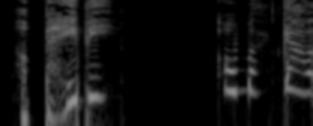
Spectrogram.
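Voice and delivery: very high, swooping, overjoyed, near-tears voice. Retelling a film ending where a man learns of a baby: imitating Matthew McConaughey about to cry. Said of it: "like he's gonna cry".

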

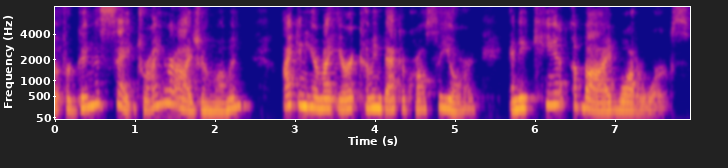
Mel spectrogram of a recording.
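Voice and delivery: ordinary delivery

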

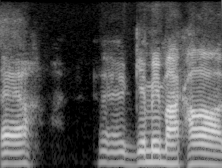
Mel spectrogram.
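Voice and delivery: put-on Austrian accent, loud. Reading out someone's comment about carbs, in an Arnold accent. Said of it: "Why did I give him an Arnold accent?".

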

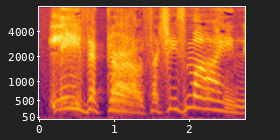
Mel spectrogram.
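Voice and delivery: high hiss with mine drawn out. A game master voices the vampire lunging at the players: hissing as Viscount Freyek. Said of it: "he hisses".

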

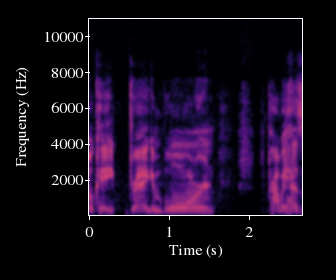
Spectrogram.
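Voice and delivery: ordinary delivery

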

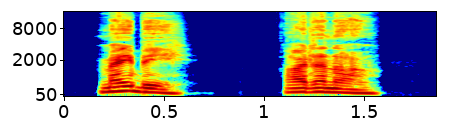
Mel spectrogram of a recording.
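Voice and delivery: ordinary delivery, nothing marked

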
